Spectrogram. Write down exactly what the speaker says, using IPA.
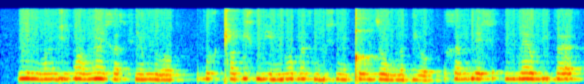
n i ŋ ɡ ɔ̃ ŋ ɡ i ɓ ɔ̃ o̯ ŋ ə̃ e̯ x œ x fʲ ɔ̃ w ŋ u o̯ | ɓ o x ǁ ɔ pʲ ə x mʲ e ŋ ɡ ũ o̯ ɓ ə̃ x m b i x ŋ ə̃ ǃ i w n z o w n o pʲ o | x œ m b e x | m b ɛ o̯ bʲ e ɓ œ

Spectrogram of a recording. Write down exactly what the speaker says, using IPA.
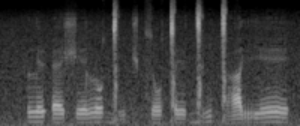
l ɪ˧˥˧ ʔ ɛ˩˧ ʃ e˩˧ l o˧˥˧ ɡ͡ǀ i˩˧ t͡ʃ t͡s o˩˧ ǀ ɪ˩˧ ɡ͡ǀ i˧˥˧ ɡ͡ǀ a˩˧ rʲ e˧˥˧

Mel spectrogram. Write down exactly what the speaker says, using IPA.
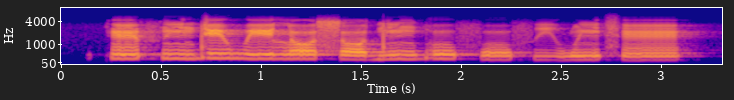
k ɛ̃˧ f ĩ˧ d e˦ w e˧ l ɔ˧ s ɔ˨ d ĩ˧ ɡ͡b o˦ f o˧ f i˨ w ĩ˧ s ɛ̃˧

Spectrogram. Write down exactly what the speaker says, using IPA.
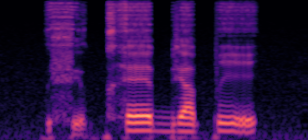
fʲ ṵ kʰ e bʲ a p i

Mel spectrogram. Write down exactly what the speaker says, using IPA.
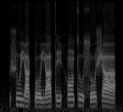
ʃ u˦ j a˧ k͡p o˨ j a˨˦ t i˧ h ɔ̃˦ t u˦˨ s o˨˦ ʃ a˦˨

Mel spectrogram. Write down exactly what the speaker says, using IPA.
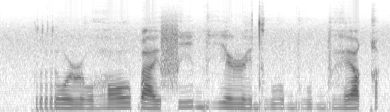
r o ɭ o ɦ ɔ o̯ ɓ a e̯ f i bʱ i e̯ ɭ ɪ dʱ u o̯ bʱ u bʱ ɛ q

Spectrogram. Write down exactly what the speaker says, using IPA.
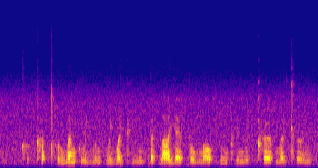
kʰ ʊ˨˥ k̚ t̪ʰ ɐ˧ p̚ t̪ʰ ʊ˨˥ ŋ w ɐ˥ ŋ k uː˨˩ j n̪ ʊ˨˩ ŋ kʷ e˨ j m ɐ˨ j pʰ iː˨˩ ŋ ʊ˥ k̚ j ɐ˨˥ t̚ w aː˨˥ j ɛː˨ p̚ j o˨ w n̪ ɔː˨˥ p̚ kʷ ɪ˥ ŋ pʰ ɪ˨˧ ŋ w ɪ˨ k̚ pʰ œː˧ p̚ m ɐ˨ j kʰ ɵ˧ n

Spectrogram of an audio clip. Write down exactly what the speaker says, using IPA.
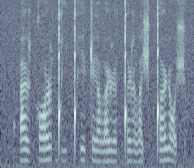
ʔ a ɭ k ɔ ɭ ɡ͡ǃ i ǃʰ i ʈ e lˠ ə ɭ ə ǃ ə ɭ lˠ i ʃ ǃ ʌ ɳ ɔ ʃ

